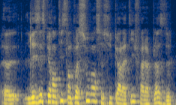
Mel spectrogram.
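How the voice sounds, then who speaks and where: A man leading a language class with a mellow, dark voice. He corrects pronunciation step by step and explains words patiently. The sound is roomy and echoey. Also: fairly high pitch, lively intonation, normal speed. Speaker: Esperanto teacher.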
